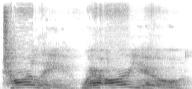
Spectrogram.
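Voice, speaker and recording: Storybook girl, played by adult woman, distressed, high raised voice, long drawn-out calls into the distance. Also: very animated, a bit bright, exaggerated voice. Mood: anxious calling. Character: distressed girl searching and calling for a lost boy.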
